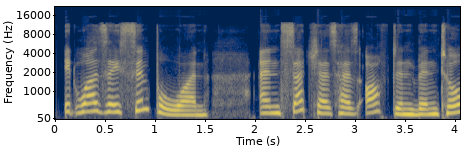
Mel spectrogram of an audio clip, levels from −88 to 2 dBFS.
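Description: Gain pumping runs through the whole speech clip. The level lurches by around 15 dB as a fast limiter or compressor clamps down on each loud syllable and lets go in the pauses. The likely cause is input gain set far too high for the microphone, leaving the dynamics stage to fight it constantly. The sound comes across squashed and breathing.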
